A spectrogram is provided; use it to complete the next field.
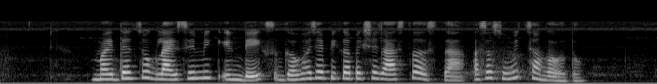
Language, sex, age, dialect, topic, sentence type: Marathi, female, 18-24, Southern Konkan, agriculture, statement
